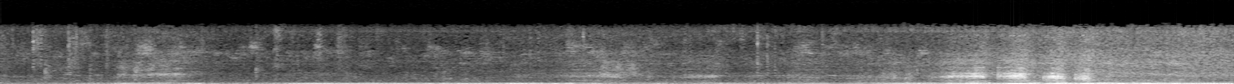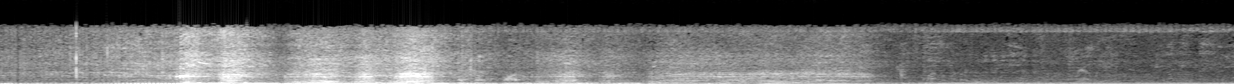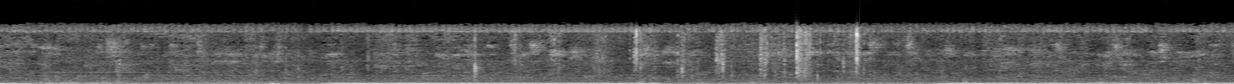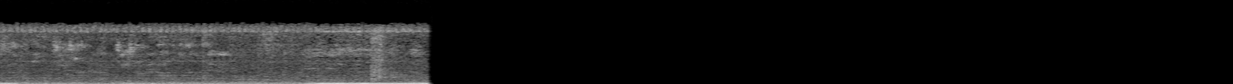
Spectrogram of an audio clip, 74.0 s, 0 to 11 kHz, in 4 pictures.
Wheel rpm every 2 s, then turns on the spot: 0, 0, 0, 0, 0, 0, 0, 0, 0, 0, 0, 0, 0, 0, 0, 0, 0, 0, 0, 0, 0, 0, 0, 0, 0, 0, 0, 0, 0, 0, 0, 0, 0, 0, 0, 0, 0.
none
